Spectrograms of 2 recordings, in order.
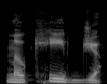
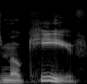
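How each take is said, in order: First: The name ends with an audible J sound. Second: The name ends without any J sound. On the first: "I'm mad that you have to pronounce the J" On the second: "how very clever to put a silent J at the end"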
